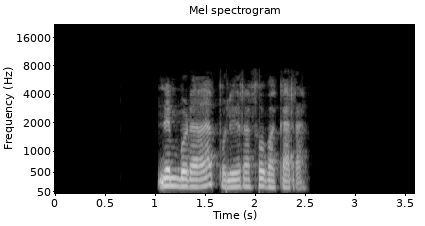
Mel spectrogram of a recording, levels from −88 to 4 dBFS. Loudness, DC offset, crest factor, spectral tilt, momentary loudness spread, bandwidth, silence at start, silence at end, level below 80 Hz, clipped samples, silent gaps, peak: -20 LUFS; under 0.1%; 20 dB; -8.5 dB/octave; 11 LU; 7 kHz; 1.05 s; 1.05 s; -62 dBFS; under 0.1%; none; -2 dBFS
